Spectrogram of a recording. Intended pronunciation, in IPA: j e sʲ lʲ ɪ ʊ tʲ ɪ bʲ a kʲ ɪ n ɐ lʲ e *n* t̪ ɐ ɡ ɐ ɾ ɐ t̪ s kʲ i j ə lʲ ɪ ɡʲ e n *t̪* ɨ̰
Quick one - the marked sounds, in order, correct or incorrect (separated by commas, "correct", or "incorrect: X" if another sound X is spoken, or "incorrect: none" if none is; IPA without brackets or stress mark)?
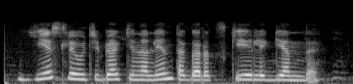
correct, incorrect: d̪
